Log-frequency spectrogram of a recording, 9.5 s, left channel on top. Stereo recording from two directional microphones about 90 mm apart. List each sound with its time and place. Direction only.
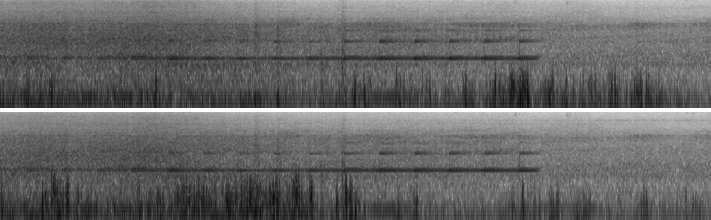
0.0 s vehicle: 35° left (ahead or behind)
